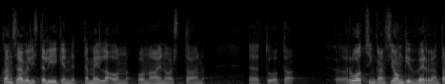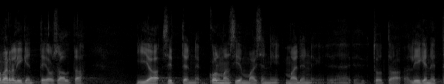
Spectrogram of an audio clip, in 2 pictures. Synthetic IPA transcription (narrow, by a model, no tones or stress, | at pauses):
kɑnsɑˑiʋʋælist̪æliːkenːet̪ːæmeˑilːæ̰ononɑˑinoɑst̪ɑːn | t̪uot̪ɑ̰ | ruot̪siŋkɑnsjoŋkiʋʋerːɑnt̪ɑʋɑrɑliːkent̪ːˑeːosɑlt̪ɑ | jɑsit̪ːenkolmɑnsiemmɑˑisenːimɑˑiden | t̪uot̪ɑ̰liːkenːet̪ːæ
